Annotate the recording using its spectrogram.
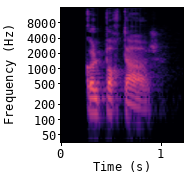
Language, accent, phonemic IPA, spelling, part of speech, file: French, France, /kɔl.pɔʁ.taʒ/, colportage, noun, LL-Q150 (fra)-colportage.wav
- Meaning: colportage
